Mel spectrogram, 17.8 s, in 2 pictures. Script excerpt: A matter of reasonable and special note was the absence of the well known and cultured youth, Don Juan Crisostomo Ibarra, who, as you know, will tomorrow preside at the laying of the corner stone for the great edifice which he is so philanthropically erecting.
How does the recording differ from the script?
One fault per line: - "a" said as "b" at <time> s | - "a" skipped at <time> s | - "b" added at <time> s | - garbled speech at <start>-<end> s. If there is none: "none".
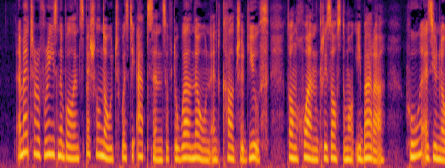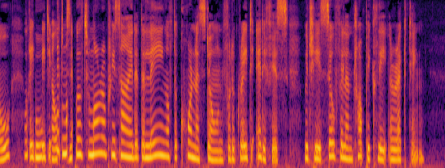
- garbled speech at 9.4-10.3 s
